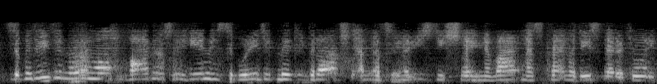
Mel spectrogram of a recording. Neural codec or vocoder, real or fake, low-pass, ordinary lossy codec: codec, 44.1 kHz, 0.9 kbps, DAC; fake; 7.2 kHz; MP3, 64 kbps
